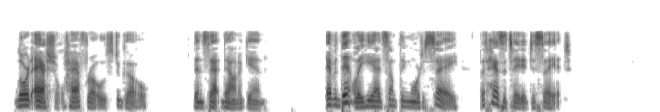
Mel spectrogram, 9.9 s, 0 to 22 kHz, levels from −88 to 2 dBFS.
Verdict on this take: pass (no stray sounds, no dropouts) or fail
pass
